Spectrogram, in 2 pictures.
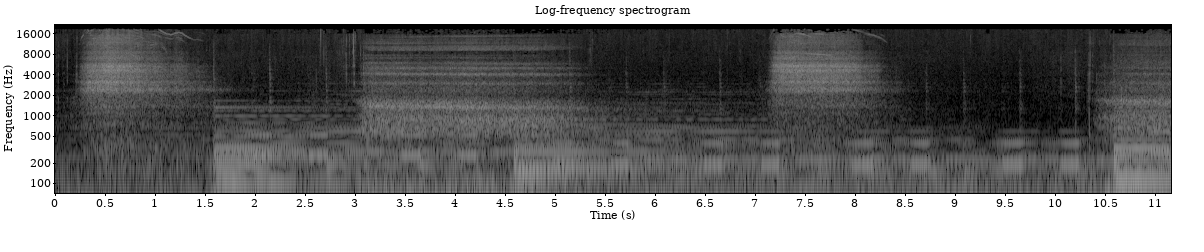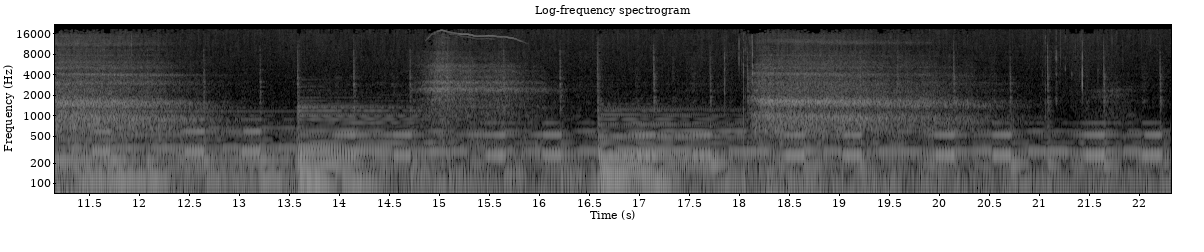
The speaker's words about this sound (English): Let's bring this practice to a close with three long inhales and exhales together.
